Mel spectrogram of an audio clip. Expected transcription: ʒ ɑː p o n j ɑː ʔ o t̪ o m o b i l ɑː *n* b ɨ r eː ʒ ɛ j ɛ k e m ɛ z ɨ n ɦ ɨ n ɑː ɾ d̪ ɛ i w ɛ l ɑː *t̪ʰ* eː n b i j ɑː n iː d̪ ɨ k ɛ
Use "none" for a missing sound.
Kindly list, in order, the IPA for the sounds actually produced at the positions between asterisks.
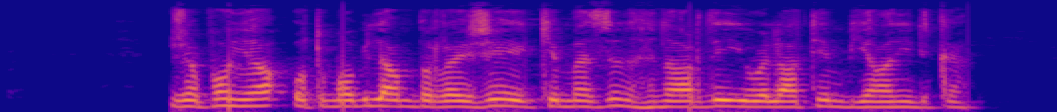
n, t̪

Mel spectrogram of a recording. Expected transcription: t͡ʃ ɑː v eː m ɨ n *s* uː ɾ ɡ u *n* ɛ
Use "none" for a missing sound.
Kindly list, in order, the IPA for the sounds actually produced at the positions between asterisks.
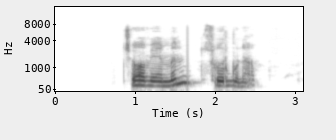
s, n

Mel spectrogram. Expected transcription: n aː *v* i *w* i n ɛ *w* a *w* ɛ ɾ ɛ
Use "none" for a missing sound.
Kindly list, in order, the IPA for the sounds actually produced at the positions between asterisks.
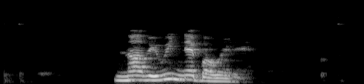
v, w, b, w

